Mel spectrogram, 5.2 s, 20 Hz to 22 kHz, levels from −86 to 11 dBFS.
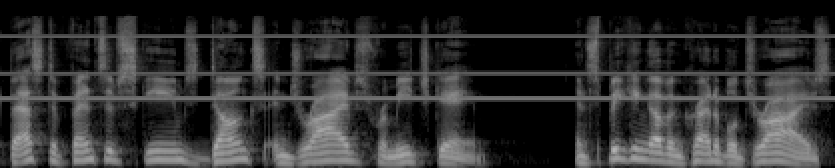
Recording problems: high-pitched whine; loud; throughout; 2.5 kHz, 10 dB below the speech

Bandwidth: 15 kHz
